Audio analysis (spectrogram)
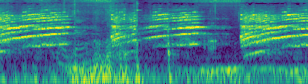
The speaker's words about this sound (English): So, really shocked at the sirens. So, was that noise in the background the noise of the sirens? No. No. Do you want to hear the sirens?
